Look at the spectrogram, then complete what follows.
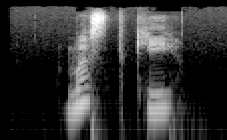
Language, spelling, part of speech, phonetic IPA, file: Russian, мостки, noun, [mɐstˈkʲi], Ru-мостки.ogg
- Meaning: 1. planked gangway or footbridge over a swamp, river, ravine, etc 2. boardwalk 3. pier, jetty 4. walkway around construction areas 5. nominative/accusative plural of мосто́к (mostók)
